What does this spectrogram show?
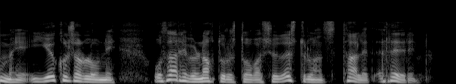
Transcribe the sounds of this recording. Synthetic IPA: mej̰ijœːkʰɔls̬aɾlownɪɔɣθaɾhɛvʏɾnawht̪uɾʏst̪ɔːvasʏðœɥst̪ɾʏlant̪st̪ʰaːlɪðr̥eːjðɾɪ̰n

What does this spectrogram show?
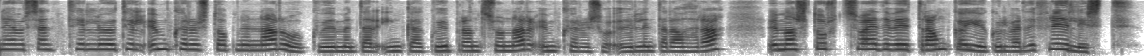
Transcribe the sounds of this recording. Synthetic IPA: nhɛvʏɾ̥sɛn̥t̪ʰːɪlːʏɣʏt̪ʰɪlʏmkʰvɛɾvɪst̪ɔpnʏnaɾɔɣkvʏːðmʏnt̪aɾḭŋkakvʏːðpɾant̪sɔnaɾʏ̰mkʰvɛɾvɪsɔʔœðlɪnt̪aɾawθɛrːaʏmaðst̪owr̥t̪svaːjðɪvɪðt̪ɾawŋkajœːkʏlvɛɾðɪfɾɪðlist̪

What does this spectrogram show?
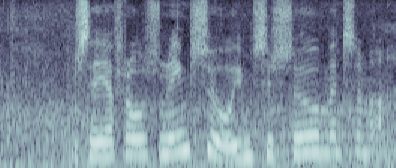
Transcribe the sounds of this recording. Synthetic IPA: ɔ̰ɣseːjafɾaws̬ɔnaimsʏɔimsɪɾ̥sœːɣʏmɛnsɛma̰

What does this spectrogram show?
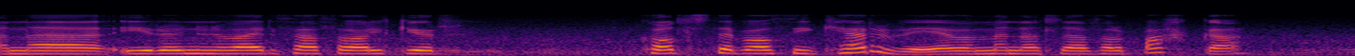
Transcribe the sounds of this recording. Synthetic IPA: anːɪaðiɾœːɥnɪnɪvaːjɾɪθaðθawalcʏɾ̥ | kʰɔt̪lst̪epawθvicʰɛɾvɪɛvamɛnːaɛt̪lafaːɾapahka

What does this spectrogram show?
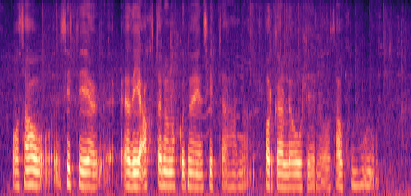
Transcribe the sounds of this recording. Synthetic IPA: ɔɣθawsɪt̪ːɪjɛɣɛ̰ðjɛawht̪ɛnːanɔhkʏɾt̪meːjɪnsɪt̪ːɪa̰hanna̰pɔɾkaɾalɛɣoːwl̥ḭðɪnːɪ̰ɔ̰ɣθa̰wkʰɔːmhunṵːt̪

